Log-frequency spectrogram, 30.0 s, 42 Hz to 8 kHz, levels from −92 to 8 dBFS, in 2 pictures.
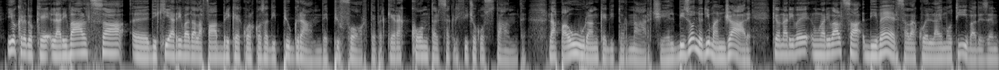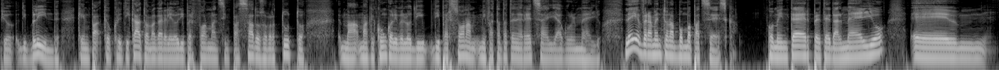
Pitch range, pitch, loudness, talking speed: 100-125 Hz, 110 Hz, -23 LUFS, 180 wpm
